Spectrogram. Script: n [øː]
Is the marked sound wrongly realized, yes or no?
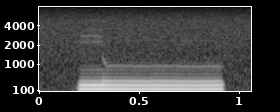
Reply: yes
